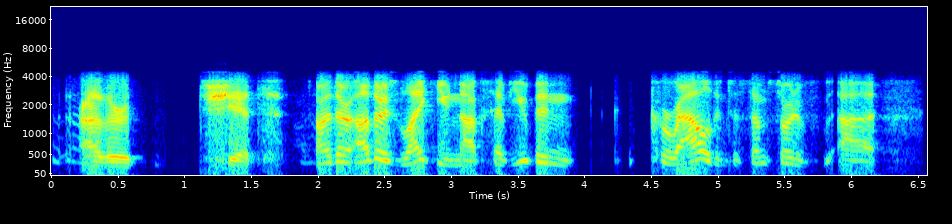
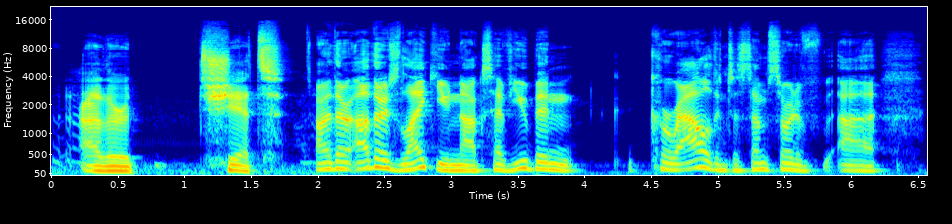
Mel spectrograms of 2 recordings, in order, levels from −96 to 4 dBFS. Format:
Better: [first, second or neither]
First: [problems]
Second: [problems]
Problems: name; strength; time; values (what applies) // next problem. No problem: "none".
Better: second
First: phone-call audio; poor line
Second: none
